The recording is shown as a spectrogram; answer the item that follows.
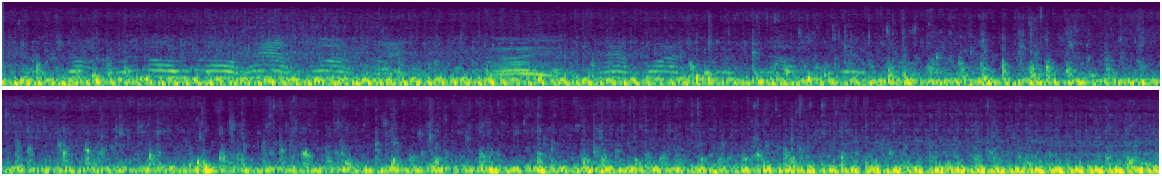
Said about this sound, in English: Those are the sounds of boating and of the lake.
